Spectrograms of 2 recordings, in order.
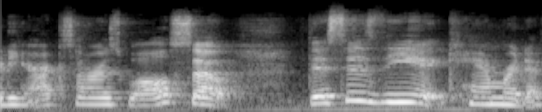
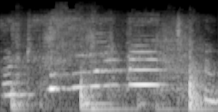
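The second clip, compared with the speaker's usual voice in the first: much higher, squealing through a laugh; giddy laughing disbelief. Real, not acted. Seeing the phone.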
